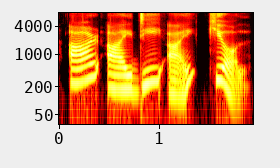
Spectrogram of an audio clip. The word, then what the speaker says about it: ridicule: উচ্চারণটা হবে RIDI কিয়ল।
